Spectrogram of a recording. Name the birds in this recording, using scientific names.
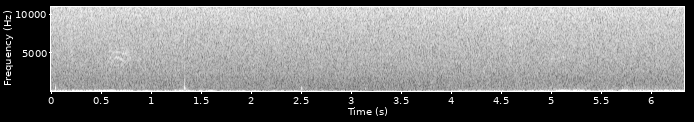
Chlorodrepanis virens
